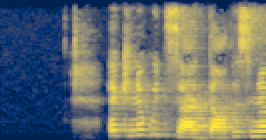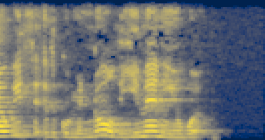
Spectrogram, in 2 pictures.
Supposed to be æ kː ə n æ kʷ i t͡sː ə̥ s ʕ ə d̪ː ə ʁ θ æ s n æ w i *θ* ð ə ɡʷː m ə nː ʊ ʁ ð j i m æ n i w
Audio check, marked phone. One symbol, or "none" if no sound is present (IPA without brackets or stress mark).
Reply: θ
